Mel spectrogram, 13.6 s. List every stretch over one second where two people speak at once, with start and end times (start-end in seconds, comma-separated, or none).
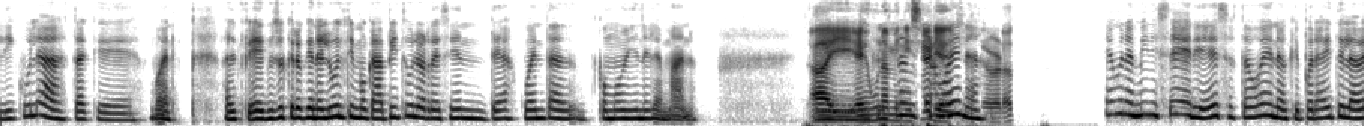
8.1-9.9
